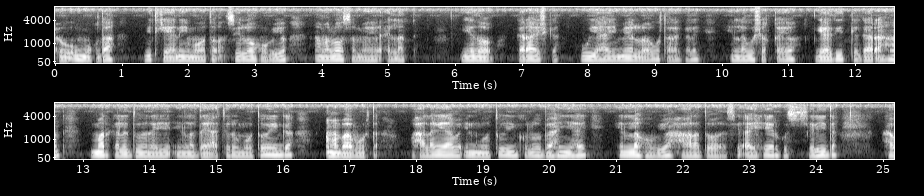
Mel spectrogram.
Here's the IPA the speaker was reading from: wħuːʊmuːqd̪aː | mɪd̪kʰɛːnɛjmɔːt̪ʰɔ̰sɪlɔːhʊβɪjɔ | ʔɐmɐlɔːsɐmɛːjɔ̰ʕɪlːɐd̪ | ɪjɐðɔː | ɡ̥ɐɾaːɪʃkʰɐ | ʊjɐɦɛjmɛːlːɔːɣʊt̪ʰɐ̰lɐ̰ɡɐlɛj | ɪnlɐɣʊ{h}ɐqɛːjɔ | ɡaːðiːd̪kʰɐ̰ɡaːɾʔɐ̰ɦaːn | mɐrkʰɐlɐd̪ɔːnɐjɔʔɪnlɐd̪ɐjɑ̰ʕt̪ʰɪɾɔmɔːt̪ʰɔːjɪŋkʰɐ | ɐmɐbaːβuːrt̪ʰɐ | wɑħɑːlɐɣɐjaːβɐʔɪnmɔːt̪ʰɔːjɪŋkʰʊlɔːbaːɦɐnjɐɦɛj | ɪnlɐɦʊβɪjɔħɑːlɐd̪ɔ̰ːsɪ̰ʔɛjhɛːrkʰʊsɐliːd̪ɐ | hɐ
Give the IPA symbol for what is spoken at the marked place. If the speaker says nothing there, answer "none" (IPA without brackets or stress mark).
ʃ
